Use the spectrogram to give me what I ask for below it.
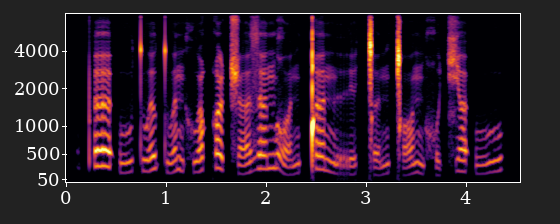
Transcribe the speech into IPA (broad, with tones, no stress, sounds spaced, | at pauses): pʼ ɜ˦ ʔ u˩˧ tʷ ɜ˨˥ tʷ ɐ˩˧˩ n x u˨˥ qʷ ɪ˦˨ ʈ͡ʂ ɐ˩˧ z ɐ˦ n ʁʷ ɐ˩˧ n ǃ ɐ˦˨ n r ɪ˩˧˩ ǀ ə˩˧ n ǀ ɔ˩˧˩ n χʷ ə˩ t͡ɕ ɐ˦ ʔ u˨˥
